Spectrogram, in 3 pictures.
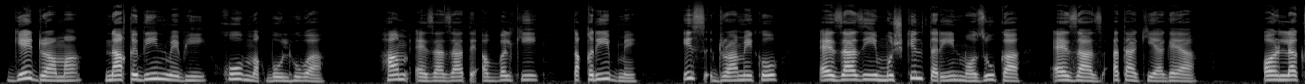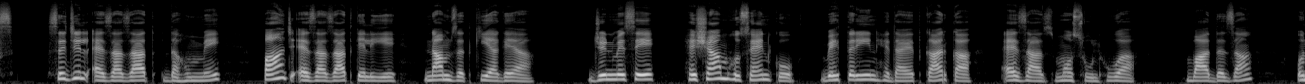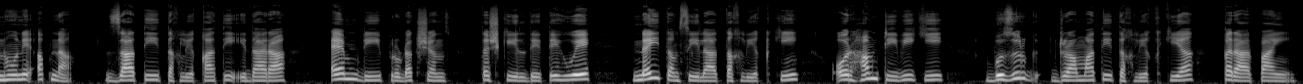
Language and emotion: Urdu, neutral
